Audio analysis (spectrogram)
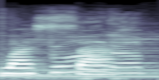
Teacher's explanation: Ketika dibaca huruf alif lamnya tidak tampak, tetapi dimasukkan ke dalam huruf yang ada di depannya, yaitu huruf shin. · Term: alif lam samsiyah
